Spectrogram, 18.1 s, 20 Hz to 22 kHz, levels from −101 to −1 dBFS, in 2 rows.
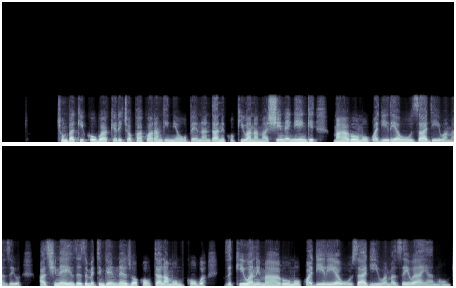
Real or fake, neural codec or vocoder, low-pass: fake; codec, 16 kHz, 0.5 kbps, X-Codec, HuBERT features, trained on LibriSpeech; 7.2 kHz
